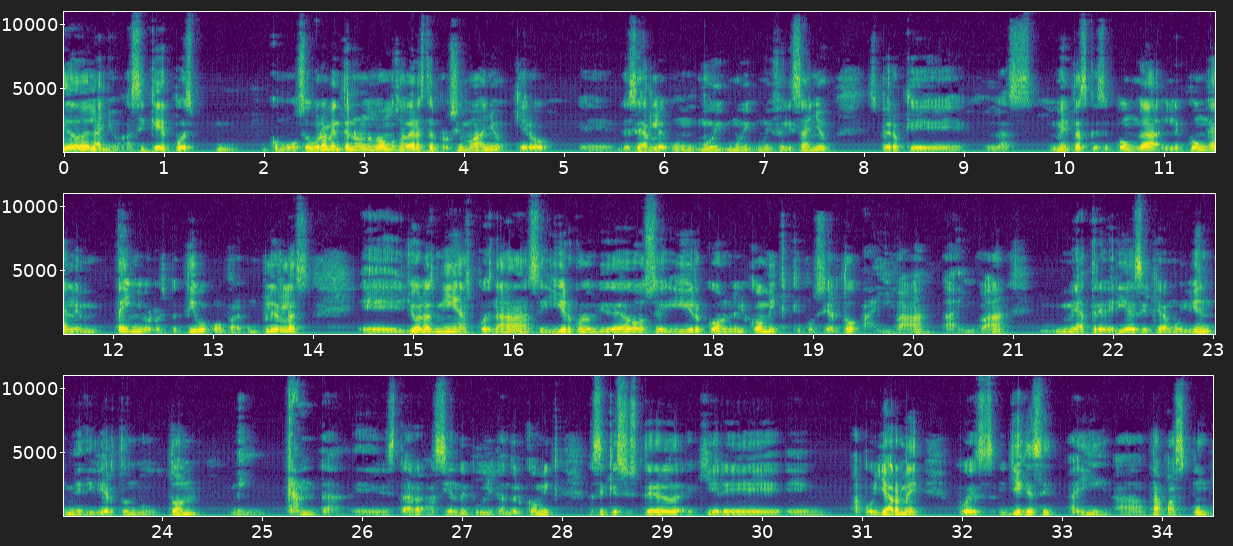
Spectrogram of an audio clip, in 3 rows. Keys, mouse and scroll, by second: 0.1 shift+middle click, 0.3 shift+click, 1.0 shift+middle click, 1.1 shift+click, 2.3-3.8 shift+drag, 2.3 shift+middle click, 3.0 shift+middle click, 4.2-6.0 shift+drag, 4.2 shift+middle click, 5.0 shift+middle click, 6.2 shift+middle click, 6.3 shift+click, 7.0 shift+middle click, 7.1 shift+click, 16.7 shift+middle click, 17.8 shift+click, 19.3-22.0 shift+drag, 21.3 middle click, 22.8 shift+click, 24.2 shift+click, 25.4 shift+click, 26.5 shift+click, 27.5 shift+click, 28.6 shift+click, 29.8 shift+click, 30.7 shift+click, 31.6-33.2 middle drag.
